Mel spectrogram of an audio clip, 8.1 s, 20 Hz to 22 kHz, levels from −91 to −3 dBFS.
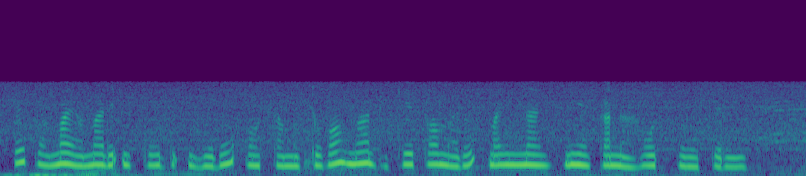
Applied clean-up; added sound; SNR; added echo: none; Bathtub (filling or washing); 15 dB; none.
